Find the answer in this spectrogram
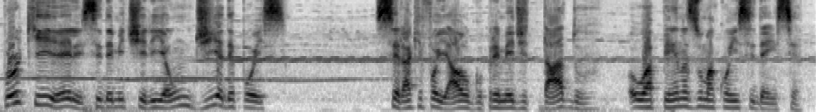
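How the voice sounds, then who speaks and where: Brief: man voicing young soap heroine, grieving and resolute, unhurried reading. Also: mid-range voice, soft background music, pitched above the performer's own voice, natural voice. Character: young woman, grieving and determined daughter.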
